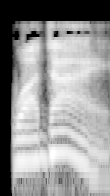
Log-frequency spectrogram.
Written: Wadai

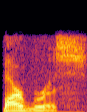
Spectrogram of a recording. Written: barbarous

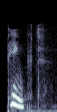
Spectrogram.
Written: pinked

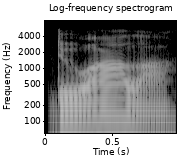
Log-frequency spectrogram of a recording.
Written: Douala

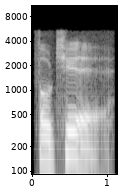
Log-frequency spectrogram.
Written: fauteuil

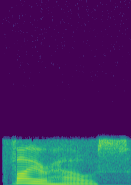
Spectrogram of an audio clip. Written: firehouse

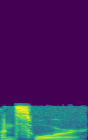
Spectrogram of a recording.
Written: unswore

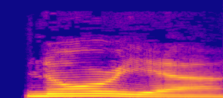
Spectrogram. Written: noria

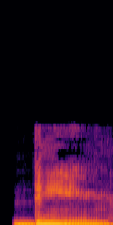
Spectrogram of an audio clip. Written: demic

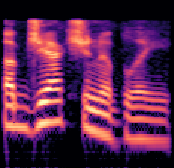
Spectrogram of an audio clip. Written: objectionably

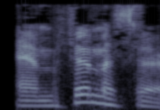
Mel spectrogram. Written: amphimacer

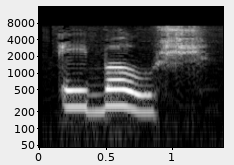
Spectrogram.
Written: ebauche

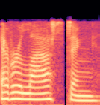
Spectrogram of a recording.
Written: everlasting

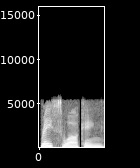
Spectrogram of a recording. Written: racewalking

